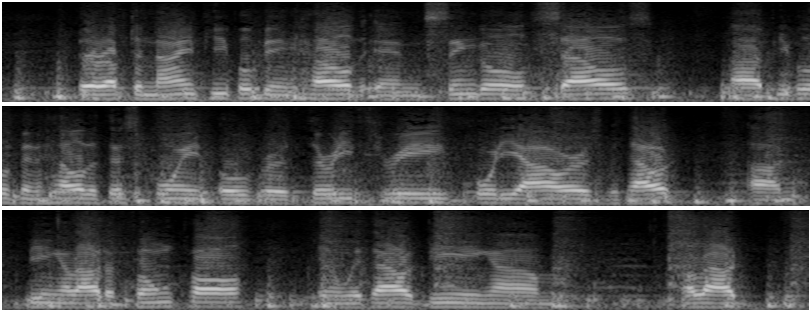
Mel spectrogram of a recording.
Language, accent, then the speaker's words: English; Philadelphia, Pennsylvania, United States; Philadelphia, beautiful downtown Philadelphia.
